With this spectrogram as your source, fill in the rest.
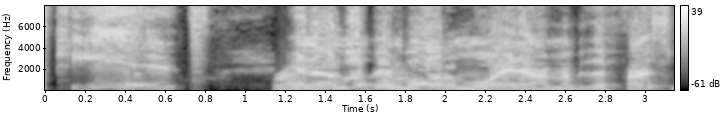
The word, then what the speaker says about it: Baltimore: that people say it yes it's spelled with a t no one from box tomorrow everyone says baltimore like with a d so you could clearly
